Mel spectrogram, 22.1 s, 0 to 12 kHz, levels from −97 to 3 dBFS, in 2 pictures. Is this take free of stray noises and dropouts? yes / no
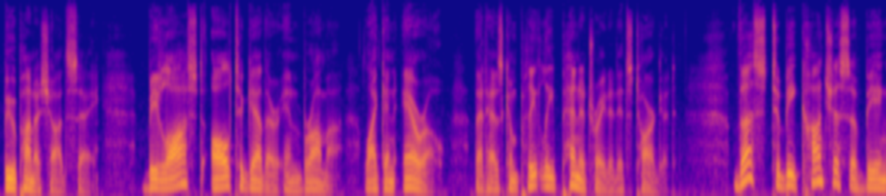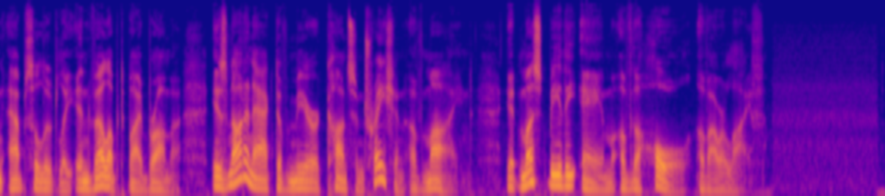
yes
